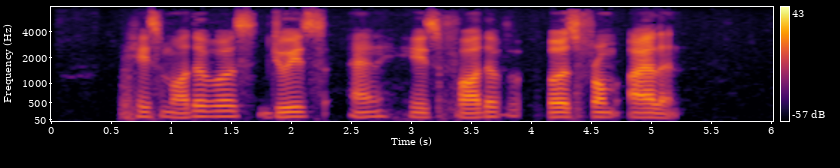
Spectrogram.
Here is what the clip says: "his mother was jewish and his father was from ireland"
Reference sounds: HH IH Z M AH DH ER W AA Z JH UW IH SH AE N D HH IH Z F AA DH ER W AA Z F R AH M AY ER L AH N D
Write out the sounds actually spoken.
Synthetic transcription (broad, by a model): HH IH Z M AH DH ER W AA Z JH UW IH S AE N D HH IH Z F AA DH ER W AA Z F R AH M AY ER L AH N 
